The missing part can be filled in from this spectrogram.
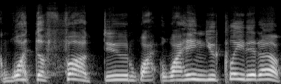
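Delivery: furious, high, angry shouting. Retelling how an angry older brother yelled, imitating someone yelling angrily. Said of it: "he was yelling at me, like".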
